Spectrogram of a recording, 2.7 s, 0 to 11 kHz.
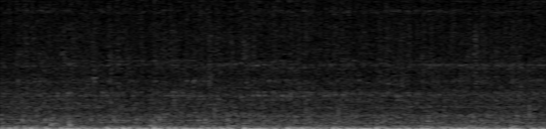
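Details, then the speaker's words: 1949 Dodge Coronet, 230 cu in flathead inline six with Gyromatic transmission, 6-volt system with new 8-volt battery for better cranking: low, steady, even idle burble with no knocks or misses; runs smoothly. "well it just gives you a lot better cranking power and hear how smooth that is sounds good"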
